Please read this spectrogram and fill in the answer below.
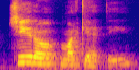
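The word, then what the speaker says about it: Chiara Marchetti: I think I still remember Raphaela's pronunciation lesson from last year. Chiro Marquetti. I think it is stuck in in my brain now.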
